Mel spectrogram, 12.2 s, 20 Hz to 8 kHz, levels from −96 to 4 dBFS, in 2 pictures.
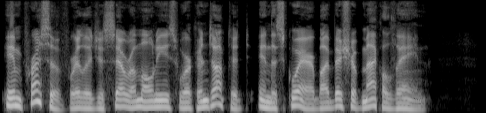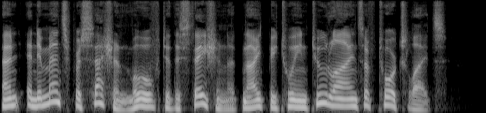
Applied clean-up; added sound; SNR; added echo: none; none; none; none.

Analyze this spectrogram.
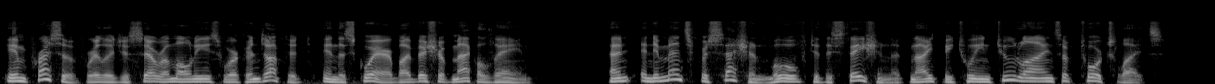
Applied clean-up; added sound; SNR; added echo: neural mask model Resemble Enhance denoiser.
